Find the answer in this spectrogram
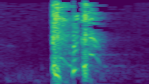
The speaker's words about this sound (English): Excuse me, I'm sorry for my cough.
